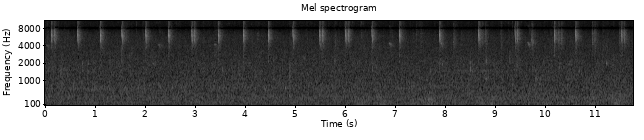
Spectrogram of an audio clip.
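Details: Rainy-day song of a male Violet Sabrewing in Guatemalan cloud forest: a long run of about twenty-five short, high, sharp chips, spaced roughly half a second apart and quickening slightly near the end, over quiet background hiss.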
